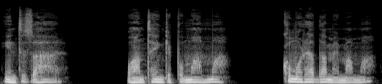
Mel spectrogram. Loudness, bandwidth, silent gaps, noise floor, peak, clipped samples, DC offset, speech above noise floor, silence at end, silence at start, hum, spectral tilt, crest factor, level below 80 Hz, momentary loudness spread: -16 LUFS; 13.5 kHz; none; -80 dBFS; 0 dBFS; under 0.1%; under 0.1%; 66 dB; 0.1 s; 0.05 s; none; -7 dB/octave; 16 dB; -46 dBFS; 10 LU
